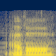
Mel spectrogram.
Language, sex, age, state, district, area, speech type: Bodo, male, 30-45, Assam, Kokrajhar, urban, spontaneous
